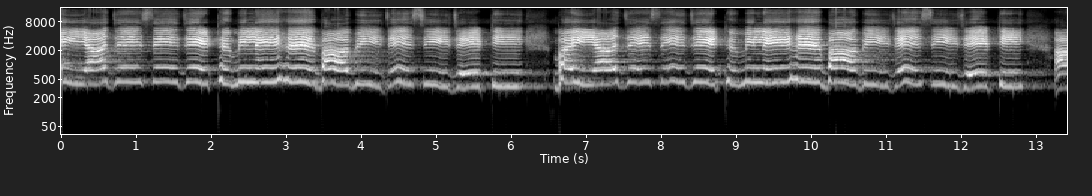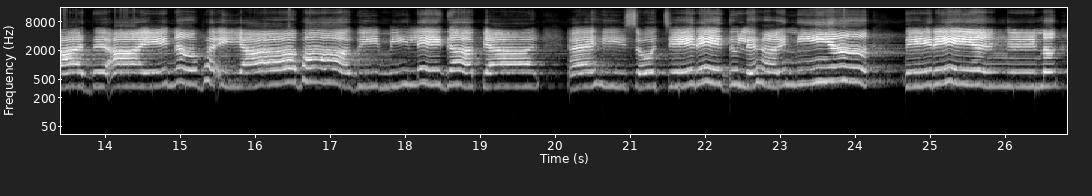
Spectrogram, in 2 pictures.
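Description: A high, pitch-shifted cartoon-cat voice in the style of Talking Tom singing a Hindi wedding song in continuous phrases, with wavering held notes and short breaths between lines.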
